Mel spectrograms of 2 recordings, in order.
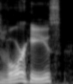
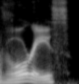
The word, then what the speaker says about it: Voorhees: the first time with Mrs. Voorhees, or Voorhees, as she seems to be pronouncing her own name.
